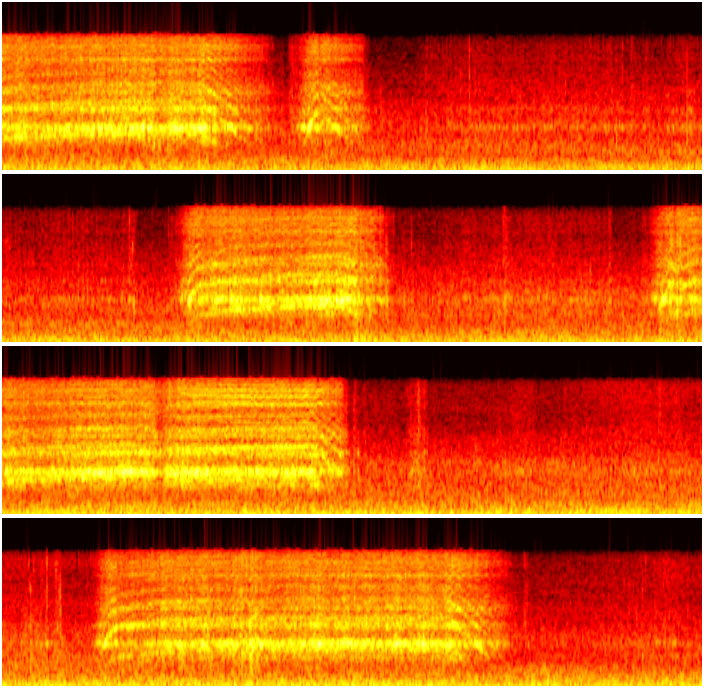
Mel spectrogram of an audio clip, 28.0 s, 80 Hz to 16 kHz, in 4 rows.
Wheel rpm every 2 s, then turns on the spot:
200, 30, 10, 20, 120, 60, 50, 220, 140, 0, 20, 200, 180, 10.
4-8 10-12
